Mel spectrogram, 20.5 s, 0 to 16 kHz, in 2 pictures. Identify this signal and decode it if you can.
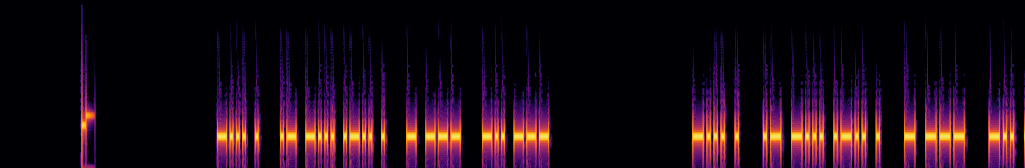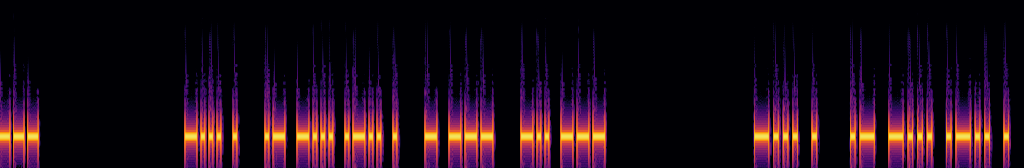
Morse code, heard as a keyed tone, about 32 wpm, 700 Hz. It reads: BE ABLE TO DO BE ABLE TO DO BE ABLE TO DO BE ABLE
